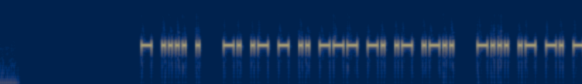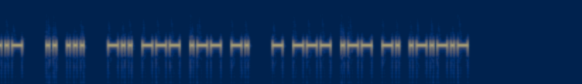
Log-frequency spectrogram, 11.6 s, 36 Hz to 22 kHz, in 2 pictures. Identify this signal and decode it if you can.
Morse code, heard as a keyed tone, about 36 wpm, 700 Hz. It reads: THE NATIONAL BANK IS DOWN TOWN.
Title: Sentences from Top 1000 Words - Review Part 4 - 35wpm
